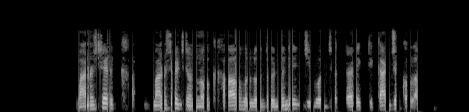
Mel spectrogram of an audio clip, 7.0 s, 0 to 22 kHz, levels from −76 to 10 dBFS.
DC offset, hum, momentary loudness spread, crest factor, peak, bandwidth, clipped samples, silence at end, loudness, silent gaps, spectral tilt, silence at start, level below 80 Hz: under 0.1%; none; 11 LU; 20 dB; -2 dBFS; 7.8 kHz; under 0.1%; 0.8 s; -20 LUFS; 2.25-2.29 s, 5.61-5.66 s; -5 dB/octave; 1.15 s; -50 dBFS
